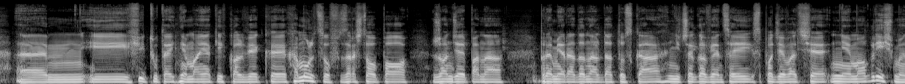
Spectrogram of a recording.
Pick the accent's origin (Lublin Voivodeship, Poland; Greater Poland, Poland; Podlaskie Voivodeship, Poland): Lublin Voivodeship, Poland; ja pochodzę z Lubelszczyzny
